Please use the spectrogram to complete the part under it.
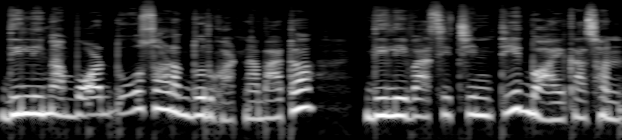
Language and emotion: Nepali, fearful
